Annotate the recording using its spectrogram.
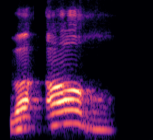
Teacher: پڑھتے ہیں جی، وَأَخْرَجَتِ الْأَرْضُ، وَأَخْ، واو کے اوپر زبر ہے، حمزہ کو خا سے ملانا ہے، خا کو موٹا کر کے پڑھنا ہے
